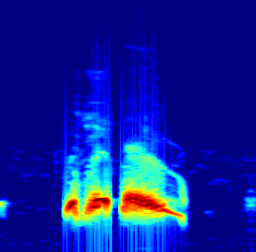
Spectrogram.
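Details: Spotted dove kept as a decoy for wild birds. A single phrase: a quick rising, wavering note, then a long, deep coo gliding gently downward, with silence around it.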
